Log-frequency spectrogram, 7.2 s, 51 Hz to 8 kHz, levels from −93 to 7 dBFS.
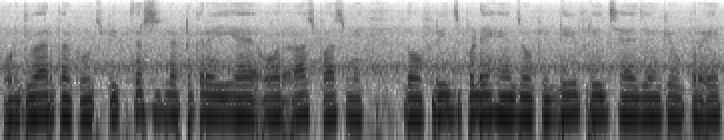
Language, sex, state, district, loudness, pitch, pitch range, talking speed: Hindi, male, Rajasthan, Bikaner, -12 LUFS, 120 Hz, 120-125 Hz, 205 wpm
